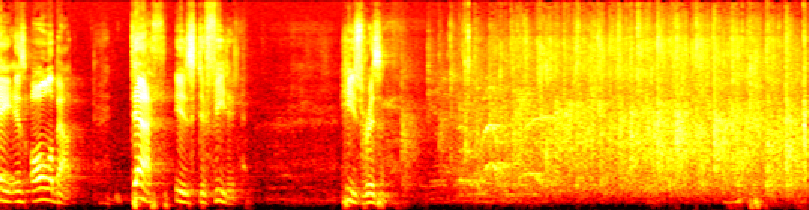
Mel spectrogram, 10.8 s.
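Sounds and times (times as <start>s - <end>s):
speech: 0.0s - 1.1s, 1.8s - 3.4s, 4.6s - 5.3s
audience applause: 5.4s - 10.7s.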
